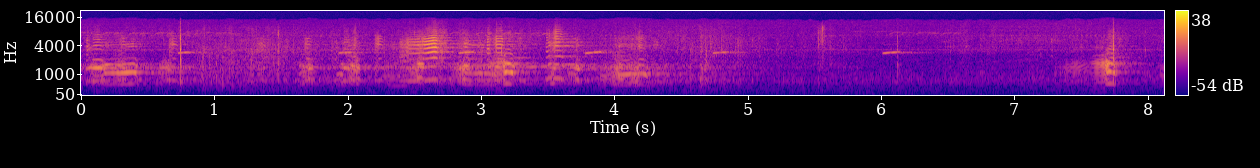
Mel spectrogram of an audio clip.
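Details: Several Canada geese squabble over nesting places in swampland, giving irregular bursts of harsh honks that thin out midway, with one last loud honk near the end.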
